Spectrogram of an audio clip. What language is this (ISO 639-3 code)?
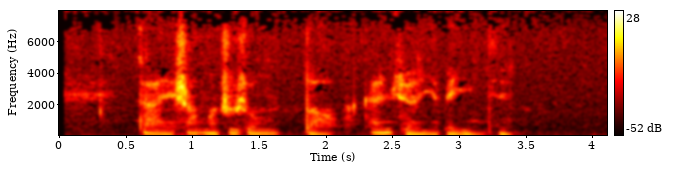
zho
